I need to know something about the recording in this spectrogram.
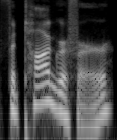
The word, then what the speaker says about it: photographer: Think about the word photograph. we stress the first syllable photograph. But for photographer, we stress the second photographer.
